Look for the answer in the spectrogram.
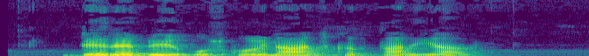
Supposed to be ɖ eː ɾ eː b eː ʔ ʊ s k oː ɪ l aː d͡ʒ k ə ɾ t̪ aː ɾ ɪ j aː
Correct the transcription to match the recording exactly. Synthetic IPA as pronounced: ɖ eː ɾ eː b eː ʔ ʊ s k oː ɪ l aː d͡ʒ k ə ɾ t̪ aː ɾ ɪ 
